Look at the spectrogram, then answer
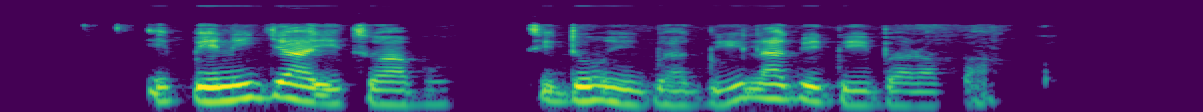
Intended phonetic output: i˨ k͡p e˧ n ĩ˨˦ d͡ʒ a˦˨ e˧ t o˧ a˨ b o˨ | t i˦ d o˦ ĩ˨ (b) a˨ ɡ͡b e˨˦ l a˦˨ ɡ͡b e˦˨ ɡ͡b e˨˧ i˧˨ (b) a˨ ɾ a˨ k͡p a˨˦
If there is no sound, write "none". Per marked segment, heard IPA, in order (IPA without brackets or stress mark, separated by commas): ɡ͡b, b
